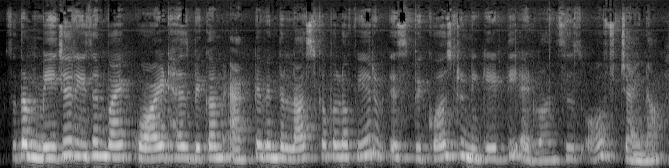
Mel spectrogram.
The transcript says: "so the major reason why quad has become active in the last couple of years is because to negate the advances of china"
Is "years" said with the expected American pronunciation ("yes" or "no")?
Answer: no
